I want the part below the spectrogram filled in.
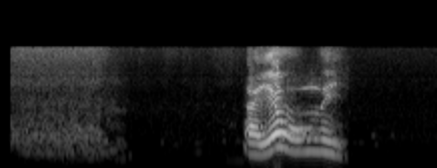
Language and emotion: Russian, positive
